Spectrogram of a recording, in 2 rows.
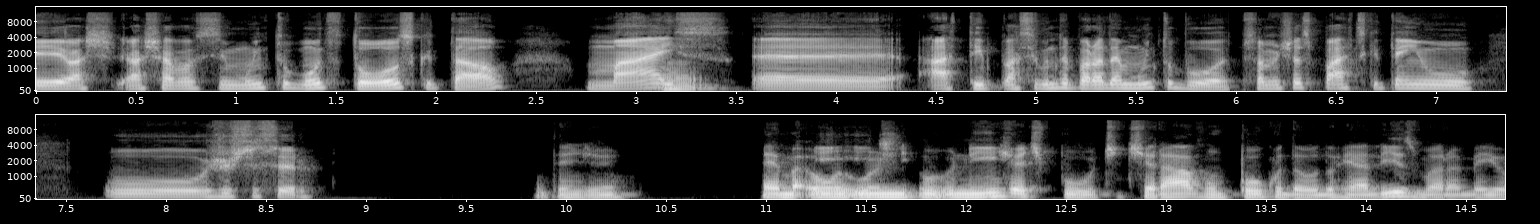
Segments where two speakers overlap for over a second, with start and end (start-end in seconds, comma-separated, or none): none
